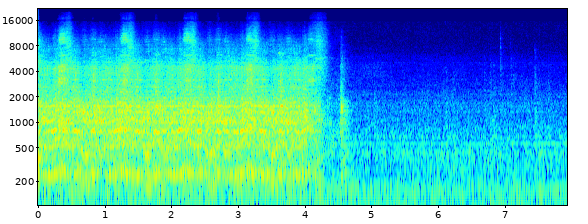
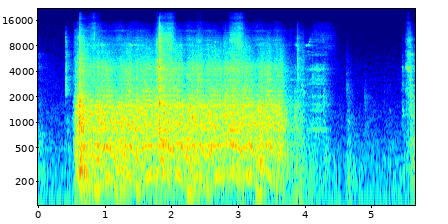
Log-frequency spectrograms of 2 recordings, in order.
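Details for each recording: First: 1930 Ford Model A four-cylinder after sitting seven years, after re-timing the ignition: runs at a steady even rhythm about four seconds then shuts down, no misses or popping; finally started. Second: 1930 Ford Model A four-cylinder, first start attempt after sitting seven years: steady cranking about four turns a second for three seconds, never fires; ignition timing was found one spark plug off, so it was never going to start.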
